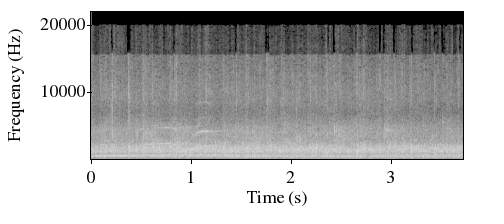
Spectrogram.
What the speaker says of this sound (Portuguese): Parabéns à senhora Olga, uma salva de palmas.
